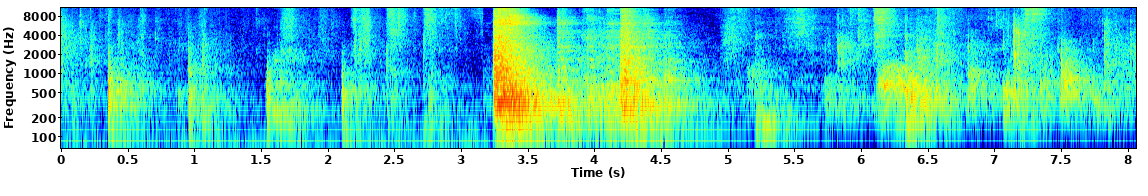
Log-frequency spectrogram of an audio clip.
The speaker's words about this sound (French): Alors là-bas, la porte du laboratoire, sans doute. Oui, c'est bien ça.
